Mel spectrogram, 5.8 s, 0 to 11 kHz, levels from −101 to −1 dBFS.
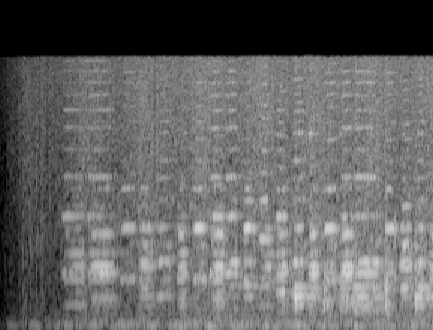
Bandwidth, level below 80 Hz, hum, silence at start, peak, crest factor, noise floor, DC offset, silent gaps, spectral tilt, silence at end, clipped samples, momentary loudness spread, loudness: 6.4 kHz; -48 dBFS; none; 0.35 s; -8 dBFS; 18 dB; -53 dBFS; under 0.1%; none; -2.5 dB/octave; 0 s; under 0.1%; 11 LU; -25 LUFS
